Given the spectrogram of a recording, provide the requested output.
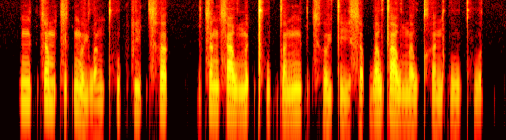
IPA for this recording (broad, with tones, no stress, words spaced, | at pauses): ŋɪ˥k̚sɐ˥mt͡sɪ˨˥k̚ mɵ˨˩ɥwɐ˨˩ŋ kʷʰɐ˥k̚fiː˧t̚t͡sʰɐ˥k̚ | t͡sɐ˧ŋ saː˧wn̪ɵ˥t̚ kʷʰɐ˨p̚t̪ɐ˨˧n ŋɪ˧k̚t͡sʰɵ˨˧ɥt̪iː˨˩ sɐ˨p̚ wɐ˥wt̪aː˧wn̪ɐ˨w kʰɐ˨n kʷɐ˨˧wkʷʰɐ˨˥k̚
